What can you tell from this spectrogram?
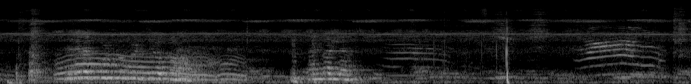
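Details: Kitten eating a rat with a funny sound: drawn-out wavering meows near the start and around three seconds, later a thinner rising cry, over steady background hum with a sharp click.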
